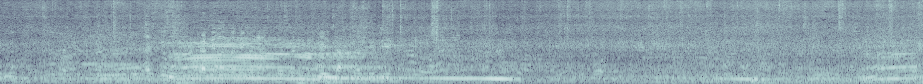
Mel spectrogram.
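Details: Giant Pegon cattle at a packed cattle market in Indonesia; a deep, sustained moo of about three seconds that sags slightly in pitch, with a shorter moo later, amid traders bargaining over weight and background music.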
